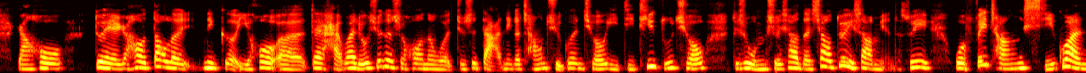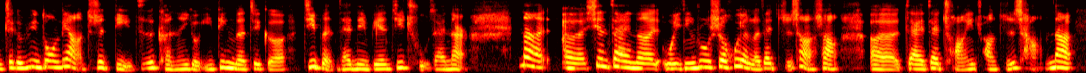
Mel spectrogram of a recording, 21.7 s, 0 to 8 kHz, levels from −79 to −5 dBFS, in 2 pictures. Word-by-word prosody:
然 185 Hz, -1 st, -3 dB
后 205 Hz, 0 st, 0 dB, 0.3 s
对， 220 Hz, -6 st, +4 dB
然 195 Hz, 0 st, -4 dB
后 240 Hz, -1 st, +3 dB
到 255 Hz, +3 st, +1 dB
了 220 Hz, -, +4 dB, 0.2 s
那 225 Hz, 0 st, +5 dB
个 200 Hz, -3 st, -4 dB
以 180 Hz, -, -4 dB
后， 225 Hz, +6 st, +2 dB
呃， 170 Hz, -3 st, -1 dB
在 220 Hz, -1 st, +1 dB
海 -, -, +1 dB
外 225 Hz, +1 st, +4 dB
留 205 Hz, +1 st, +3 dB
学 250 Hz, +4 st, -2 dB
的 270 Hz, -1 st, +1 dB
时 225 Hz, -4 st, -3 dB
候 200 Hz, +1 st, -5 dB
呢， 185 Hz, -1 st, -3 dB
我 170 Hz, -2 st, -4 dB
就 185 Hz, -, -9 dB
是 195 Hz, -, -2 dB
打 205 Hz, -, -1 dB
那 190 Hz, -, -6 dB
个 185 Hz, 0 st, -4 dB
长 185 Hz, +3 st, -4 dB
曲 225 Hz, -, -2 dB
棍 210 Hz, -1 st, -4 dB
球 190 Hz, -1 st, -1 dB
以 180 Hz, -3 st, -7 dB
及 175 Hz, +1 st, -9 dB
踢 285 Hz, +12 st, +4 dB
足 230 Hz, -5 st, -1 dB
球， 210 Hz, -2 st, 0 dB, 0.3 s
就 205 Hz, -, -6 dB
是 220 Hz, -, +1 dB
我 205 Hz, -, +4 dB
们 180 Hz, +1 st, -1 dB
学 190 Hz, +2 st, 0 dB
校 220 Hz, +4 st, +2 dB
的 180 Hz, -3 st, -2 dB
校 265 Hz, +9 st, +2 dB
队 300 Hz, +2 st, +1 dB
上 220 Hz, -4 st, -1 dB
面 175 Hz, -, -8 dB
的， -, -, -22 dB
所 230 Hz, +8 st, 0 dB
以 240 Hz, -3 st, 0 dB, 0.2 s
我 215 Hz, -, +4 dB
非 180 Hz, -4 st, 0 dB
常 195 Hz, +2 st, -2 dB
习 195 Hz, -5 st, 0 dB
惯 230 Hz, -5 st, +4 dB
这 235 Hz, -, 0 dB
个 220 Hz, -, +4 dB
运 245 Hz, +3 st, +2 dB
动 255 Hz, -1 st, 0 dB
量， 280 Hz, -7 st, 0 dB
就 -, -, -7 dB
是 240 Hz, +1 st, +2 dB
底 185 Hz, -9 st, -5 dB
子 215 Hz, +8 st, 0 dB
可 180 Hz, -5 st, -4 dB
能 175 Hz, +2 st, -2 dB
有 165 Hz, -4 st, -2 dB
一 -, -, -6 dB
定 225 Hz, +4 st, +4 dB
的 180 Hz, -3 st, +1 dB
这 190 Hz, +3 st, -3 dB
个 160 Hz, -3 st, -4 dB, 0.2 s
基 265 Hz, +1 st, +2 dB
本 235 Hz, -, -1 dB
在 175 Hz, +1 st, -4 dB
那 180 Hz, 0 st, +1 dB
边， 185 Hz, +1 st, 0 dB
基 235 Hz, +6 st, 0 dB
础 225 Hz, -10 st, -6 dB
在 170 Hz, -1 st, -5 dB
那 180 Hz, +1 st, +2 dB
儿。 -, -, -3 dB, 0.5 s
那， 315 Hz, -6 st, +3 dB, 0.2 s
呃， 215 Hz, -3 st, +2 dB
现 290 Hz, +8 st, +2 dB
在 260 Hz, -4 st, +4 dB
呢， 220 Hz, -1 st, +5 dB, 0.2 s
我 200 Hz, +1 st, +1 dB
已 200 Hz, -, -3 dB
经 210 Hz, +2 st, +3 dB
入 255 Hz, +3 st, +2 dB
社 260 Hz, +2 st, +4 dB
会 275 Hz, 0 st, +2 dB
了， 175 Hz, -6 st, -1 dB
在 210 Hz, -, 0 dB
职 205 Hz, -, -9 dB
场 -, -, 0 dB
上， 180 Hz, 0 st, -1 dB, 0.3 s
呃， 170 Hz, -2 st, +1 dB
再 190 Hz, -3 st, +1 dB
再 205 Hz, +4 st, +1 dB
闯 155 Hz, -5 st, -3 dB
一 -, -, -1 dB
闯 180 Hz, -2 st, -5 dB
职 185 Hz, +4 st, -4 dB
场， 220 Hz, -, -2 dB
那 230 Hz, -1 st, +4 dB
205 Hz, 295 characters per minute, -24 LUFS, 185-230 Hz, 0.5 s, 那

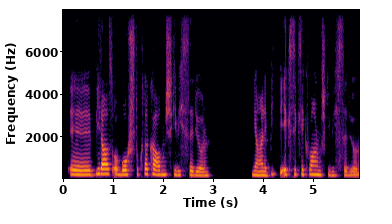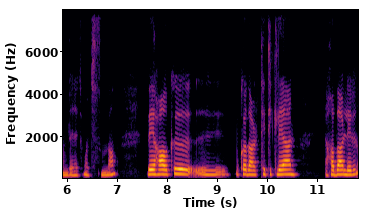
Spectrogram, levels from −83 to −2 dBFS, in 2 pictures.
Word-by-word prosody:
eee, 200 Hz, -1 st, +2 dB
biraz 235 Hz, 0 st, +3 dB
o 195 Hz, -, -1 dB
boşlukta 205 Hz, +3 st, -1 dB
kalmış 205 Hz, -2 st, -1 dB
gibi 195 Hz, -2 st, -5 dB
hissediyorum. 175 Hz, -3 st, -4 dB, 0.8 s
Yani, 180 Hz, -3 st, -2 dB
bi-bir 215 Hz, 0 st, -7 dB
eksiklik 210 Hz, 0 st, -4 dB
varmış 205 Hz, -2 st, -1 dB
gibi 180 Hz, -2 st, -10 dB
hissediyorum, 95 Hz, -, -6 dB
denetim 175 Hz, +4 st, -8 dB
açısından. 175 Hz, -, -7 dB, 0.6 s
Ve 220 Hz, 0 st, +8 dB
halkı, 220 Hz, +1 st, +5 dB
eee, 105 Hz, +1 st, -5 dB, 0.2 s
bu 220 Hz, -, -12 dB
kadar 205 Hz, -2 st, 0 dB
tetikleyen 215 Hz, 0 st, 0 dB, 0.5 s
haberlerin 205 Hz, +3 st, +2 dB
205 Hz, 110 wpm, -23 LUFS, 180-215 Hz, 0.8 s, Ve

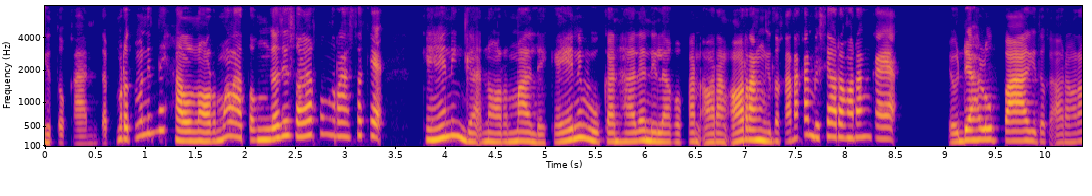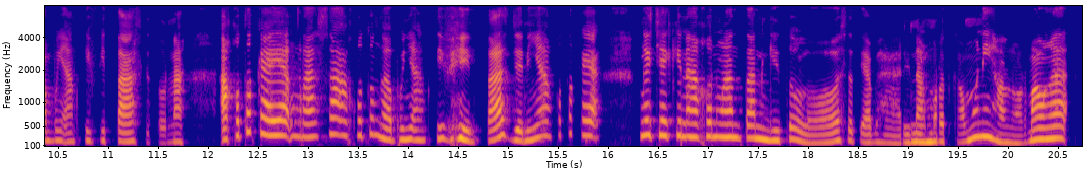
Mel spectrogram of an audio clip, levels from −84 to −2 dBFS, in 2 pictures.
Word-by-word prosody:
gitu 160 Hz, -1 st, -7 dB
kan. 145 Hz, +1 st, -6 dB
Tapi 155 Hz, -, -8 dB
menurutmu 235 Hz, +4 st, 0 dB
ini 395 Hz, +4 st, -3 dB
hal 200 Hz, -2 st, +5 dB
normal 210 Hz, +9 st, +3 dB
atau 215 Hz, -2 st, -3 dB
enggak 230 Hz, +4 st, +5 dB
sih 305 Hz, -, +2 dB
soalnya 300 Hz, +2 st, +4 dB
aku 345 Hz, -, -10 dB
ngerasa 295 Hz, 0 st, -1 dB
kayak, 280 Hz, -3 st, +1 dB, 0.3 s
kayaknya 225 Hz, +2 st, +4 dB
ini -, -, +2 dB
nggak 185 Hz, -7 st, 0 dB
normal 185 Hz, +1 st, +1 dB
deh, 165 Hz, -1 st, -5 dB
kayaknya 180 Hz, +5 st, 0 dB
ini -, -, +4 dB
bukan 185 Hz, -3 st, 0 dB
hal 185 Hz, 0 st, 0 dB
yang 205 Hz, -, +5 dB
dilakukan 180 Hz, 0 st, -2 dB
orang-orang 180 Hz, +6 st, +3 dB
gitu, 190 Hz, -, -4 dB
karena 190 Hz, +6 st, -1 dB
kan 330 Hz, -, +2 dB
biasanya 280 Hz, +1 st, +3 dB
orang-orang 270 Hz, +2 st, +2 dB
kayak, 240 Hz, -1 st, +2 dB, 0.5 s
ya -, -, -4 dB
udah 215 Hz, +3 st, +5 dB
lupa 205 Hz, -3 st, +5 dB
gitu 185 Hz, -, -9 dB
kayak 160 Hz, -, -10 dB
orang-orang 190 Hz, +3 st, -6 dB
punya 205 Hz, -3 st, -8 dB
aktivitas 195 Hz, -1 st, -4 dB
gitu. 170 Hz, -2 st, -23 dB
Nah, 180 Hz, 0 st, -4 dB, 0.4 s
aku 230 Hz, +6 st, +2 dB
tuh 390 Hz, +5 st, -3 dB
kayak 315 Hz, -3 st, +3 dB
ngerasa 275 Hz, +2 st, -4 dB, 0.2 s
aku 310 Hz, -, -9 dB
tuh 335 Hz, -, -9 dB
nggak 235 Hz, -7 st, -2 dB
punya 225 Hz, -1 st, -3 dB
aktivitas 230 Hz, -, -1 dB
jadinya 220 Hz, +8 st, -3 dB
aku 295 Hz, -, -43 dB
tuh 345 Hz, -, -12 dB
kayak, 300 Hz, -2 st, -2 dB, 0.4 s
ngecekin 305 Hz, -1 st, -2 dB
akun 280 Hz, +1 st, -1 dB
mantan 265 Hz, -2 st, 0 dB
gitu 205 Hz, +2 st, -3 dB
loh 165 Hz, +1 st, -6 dB
setiap 185 Hz, -5 st, -9 dB
hari. 160 Hz, 0 st, -11 dB
Nah 175 Hz, -1 st, 0 dB
menurut 180 Hz, +1 st, -3 dB
kamu 175 Hz, +8 st, -5 dB
nih 280 Hz, -, +2 dB
hal 175 Hz, -, -3 dB
normal 170 Hz, +9 st, 0 dB
nggak? 250 Hz, 0 st, +1 dB
215 Hz, 200 wpm, -23 LUFS, 185-275 Hz, 0.5 s, hal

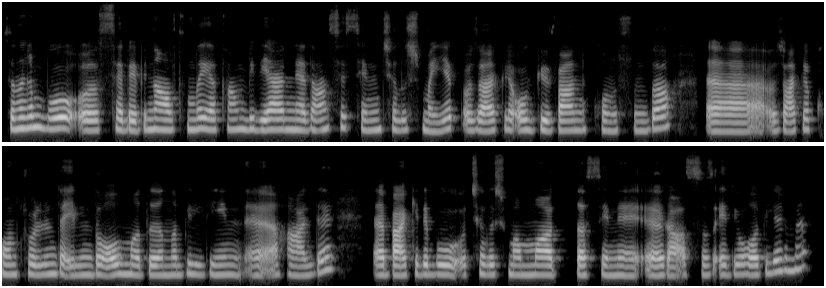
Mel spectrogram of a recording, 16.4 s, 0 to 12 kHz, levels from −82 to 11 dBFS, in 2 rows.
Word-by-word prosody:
Sanırım 235 Hz, +2 st, +2 dB
bu, 235 Hz, +1 st, +6 dB
ııı, 195 Hz, 0 st, +5 dB
sebebin 200 Hz, +1 st, 0 dB
altında 215 Hz, +1 st, +1 dB
yatan 215 Hz, 0 st, 0 dB
bir 225 Hz, -1 st, -2 dB
diğer 215 Hz, +1 st, +5 dB
nedense 215 Hz, +4 st, -2 dB
senin 210 Hz, -4 st, -6 dB
çalışmayıp 210 Hz, 0 st, -5 dB
özellikle 195 Hz, +1 st, +1 dB
o 205 Hz, 0 st, 0 dB
güven 200 Hz, -1 st, +1 dB
konusunda, 195 Hz, +5 st, -2 dB, 0.4 s
eee, 180 Hz, -1 st, +3 dB
özellikle 190 Hz, +3 st, -2 dB
kontrolün 200 Hz, 0 st, -3 dB
de -, -, +1 dB
elinde 190 Hz, +2 st, -3 dB
olmadığını 190 Hz, 0 st, +1 dB
bildiğin, 195 Hz, -1 st, -5 dB
eee, 185 Hz, +2 st, -1 dB
hâlde, 195 Hz, +10 st, -2 dB, 0.4 s
eee, 190 Hz, 0 st, +4 dB
belki 185 Hz, +2 st, +4 dB
de 200 Hz, 0 st, -1 dB
bu 195 Hz, -1 st, +1 dB
çalışmamak 190 Hz, -1 st, 0 dB, 0.2 s
da 185 Hz, -, +6 dB
seni, 185 Hz, 0 st, -5 dB, 0.2 s
eee, 185 Hz, +1 st, +3 dB
rahatsız 190 Hz, +1 st, -2 dB
ediyor 195 Hz, +1 st, -2 dB
olabilir 205 Hz, +6 st, +1 dB
mi? 295 Hz, +6 st, -5 dB
200 Hz, 130 wpm, -22 LUFS, 190-215 Hz, 0.4 s, bu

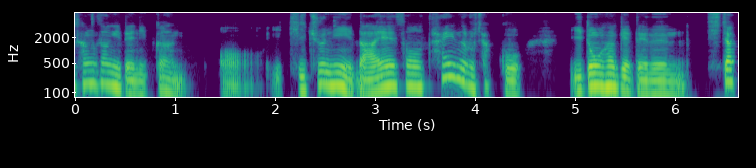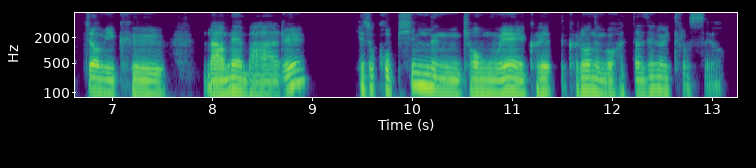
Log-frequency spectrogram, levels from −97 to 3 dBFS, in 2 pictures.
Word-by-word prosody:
상상이 160 Hz, -4 st, -1 dB
되니깐 95 Hz, +2 st, -4 dB, 0.4 s
어 -, -, -8 dB, 0.3 s
이 -, -, -15 dB
기준이 150 Hz, +4 st, +1 dB
나에서 140 Hz, +6 st, +2 dB
타인으로 210 Hz, -, 0 dB
자꾸 100 Hz, -9 st, -5 dB, 0.5 s
이동하게 135 Hz, 0 st, +4 dB
되는 95 Hz, -3 st, -1 dB, 0.2 s
시작점이 115 Hz, -, +1 dB
그 95 Hz, -2 st, -1 dB, 0.4 s
'남의 100 Hz, +3 st, +4 dB
말을 90 Hz, -, -1 dB, 0.5 s
계속 120 Hz, 0 st, -3 dB
곱씹는 115 Hz, -4 st, 0 dB
경우에 100 Hz, 0 st, +2 dB
그래 105 Hz, -1 st, +1 dB, 0.2 s
그러는 115 Hz, -2 st, 0 dB
것 95 Hz, -, -1 dB
같다.'는 100 Hz, +1 st, -6 dB
생각이 115 Hz, 0 st, -3 dB
들었어요. -, -, -14 dB
115 Hz, 265 characters per minute, -22 LUFS, 95-140 Hz, 0.5 s, 이동하게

